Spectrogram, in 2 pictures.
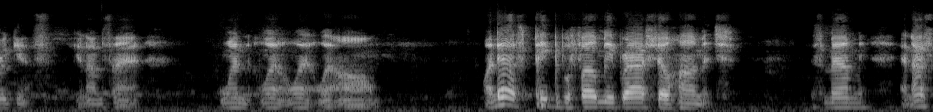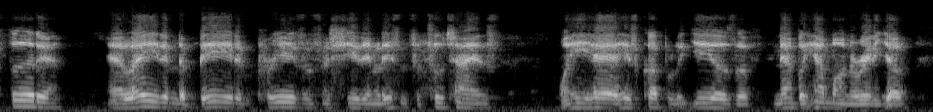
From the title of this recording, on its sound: Phone Interview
